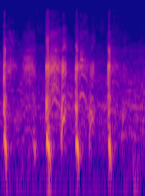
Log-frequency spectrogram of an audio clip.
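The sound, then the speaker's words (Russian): A narrator performs the coughing fit of the character Senka, a thin figure wracked by coughing while loading a basket into a sleigh: four sharp, hacking coughs in an uneven rhythm over about two seconds, fairly loud, with no speech. “Пока Сенька возился с корзиной, Семен Трофимович разглядывал его тощую, стоявшую к нему спиной и терзаемую кашлем фигуру.”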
